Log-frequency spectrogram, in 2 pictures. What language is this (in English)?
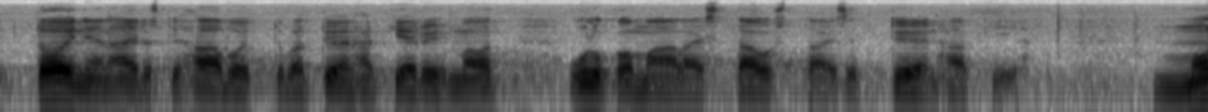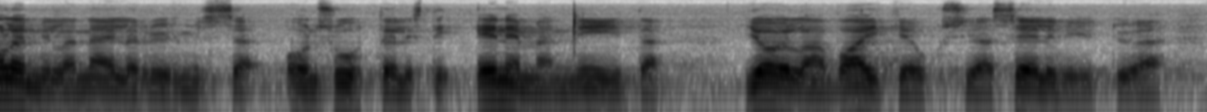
Finnish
